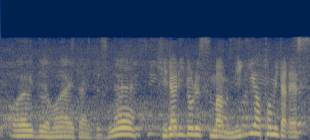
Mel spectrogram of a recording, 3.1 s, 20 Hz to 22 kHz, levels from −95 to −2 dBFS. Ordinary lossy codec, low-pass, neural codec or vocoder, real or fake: AAC, 48 kbps; 7.2 kHz; none; real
